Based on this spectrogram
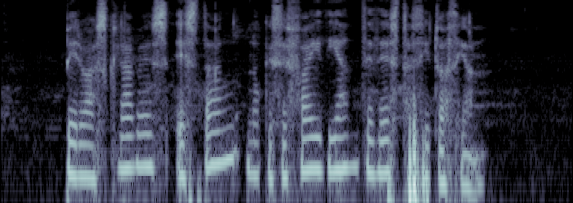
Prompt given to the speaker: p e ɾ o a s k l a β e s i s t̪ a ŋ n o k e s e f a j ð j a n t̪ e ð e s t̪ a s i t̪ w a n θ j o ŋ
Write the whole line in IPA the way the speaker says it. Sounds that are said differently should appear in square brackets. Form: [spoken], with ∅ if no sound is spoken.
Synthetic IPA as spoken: p e ɾ o a s k l a β e s [e] s t̪ a ŋ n o k e s e f a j ð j a n t̪ e ð e s t̪ a s i t̪ w a [∅] θ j o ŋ

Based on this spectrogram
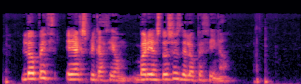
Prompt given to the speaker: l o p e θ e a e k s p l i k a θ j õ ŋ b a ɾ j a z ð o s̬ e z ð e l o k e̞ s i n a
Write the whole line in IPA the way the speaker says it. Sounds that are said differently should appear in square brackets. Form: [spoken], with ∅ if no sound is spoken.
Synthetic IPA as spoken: l o p e θ e a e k s p l i k a θ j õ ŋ b a ɾ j a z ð o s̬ e z ð e l o [p] e̞ [θ] i n a

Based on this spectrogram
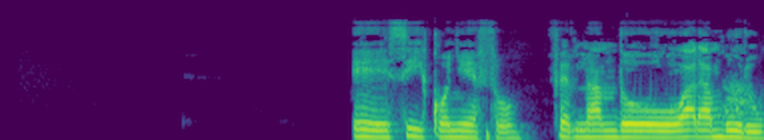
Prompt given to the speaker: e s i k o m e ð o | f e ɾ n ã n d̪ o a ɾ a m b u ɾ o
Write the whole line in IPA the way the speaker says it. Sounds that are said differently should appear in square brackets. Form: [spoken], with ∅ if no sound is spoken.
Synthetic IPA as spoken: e s i k o [ɲ] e [θ] o | f e ɾ n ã n d̪ o a ɾ a m b u ɾ [u]

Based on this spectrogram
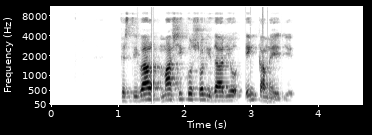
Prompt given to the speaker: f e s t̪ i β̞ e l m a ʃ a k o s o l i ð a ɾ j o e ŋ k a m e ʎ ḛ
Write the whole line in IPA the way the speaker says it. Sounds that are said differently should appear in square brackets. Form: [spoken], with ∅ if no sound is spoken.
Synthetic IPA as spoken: f e s t̪ i β̞ [a] l m a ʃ [i] k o s o l i ð a ɾ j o e ŋ k a m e ʎ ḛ

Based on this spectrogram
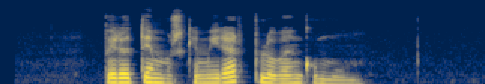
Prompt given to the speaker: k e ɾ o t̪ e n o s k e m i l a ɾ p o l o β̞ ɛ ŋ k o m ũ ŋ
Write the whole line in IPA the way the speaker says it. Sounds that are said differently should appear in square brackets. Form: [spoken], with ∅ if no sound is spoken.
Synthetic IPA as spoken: [p] e ɾ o t̪ e [m] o s k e m i [ɾ] a ɾ p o l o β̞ ɛ ŋ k o m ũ ŋ

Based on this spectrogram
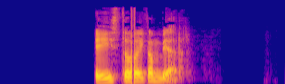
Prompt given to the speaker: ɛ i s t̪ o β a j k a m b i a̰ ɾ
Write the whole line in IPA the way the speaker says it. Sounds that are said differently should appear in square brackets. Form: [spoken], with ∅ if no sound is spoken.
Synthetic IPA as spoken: [e] i s t̪ o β a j k a m b [j] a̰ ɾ

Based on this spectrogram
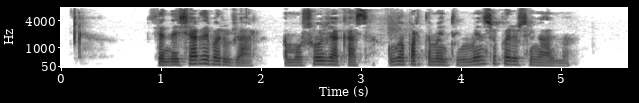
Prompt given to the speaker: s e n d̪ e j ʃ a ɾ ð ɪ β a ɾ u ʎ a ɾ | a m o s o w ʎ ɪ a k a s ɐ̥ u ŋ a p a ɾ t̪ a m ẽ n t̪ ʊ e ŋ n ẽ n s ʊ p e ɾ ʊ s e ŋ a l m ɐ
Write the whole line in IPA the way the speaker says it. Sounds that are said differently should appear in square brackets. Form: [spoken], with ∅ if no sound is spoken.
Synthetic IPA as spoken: s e n d̪ e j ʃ a ɾ ð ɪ β a ɾ u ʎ a ɾ | a m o s o w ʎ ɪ a k a s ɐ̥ u ŋ a p a ɾ t̪ a m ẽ n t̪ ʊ [i] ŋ [m] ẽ n s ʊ p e ɾ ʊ s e ŋ a l m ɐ

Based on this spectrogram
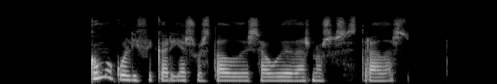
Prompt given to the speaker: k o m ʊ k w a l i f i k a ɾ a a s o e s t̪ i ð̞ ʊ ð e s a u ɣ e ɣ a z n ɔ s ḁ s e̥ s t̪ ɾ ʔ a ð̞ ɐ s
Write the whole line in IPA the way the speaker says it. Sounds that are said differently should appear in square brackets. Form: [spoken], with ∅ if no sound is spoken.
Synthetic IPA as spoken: k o m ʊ k w a l i f i k a ɾ [i] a s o e s t̪ [a] ð̞ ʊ ð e s a u [ð] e [ð] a z n ɔ s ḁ s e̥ s t̪ ɾ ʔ a ð̞ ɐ s

